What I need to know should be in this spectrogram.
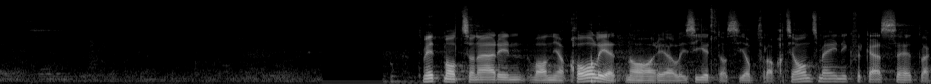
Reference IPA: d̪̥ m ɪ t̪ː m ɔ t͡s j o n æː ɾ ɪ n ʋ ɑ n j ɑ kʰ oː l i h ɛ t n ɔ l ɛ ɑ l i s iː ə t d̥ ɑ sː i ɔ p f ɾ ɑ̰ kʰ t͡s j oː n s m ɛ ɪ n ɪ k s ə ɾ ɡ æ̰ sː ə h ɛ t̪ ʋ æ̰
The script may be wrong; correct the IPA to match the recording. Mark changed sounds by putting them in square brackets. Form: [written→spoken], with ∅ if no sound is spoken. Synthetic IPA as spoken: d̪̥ m ɪ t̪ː m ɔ t͡s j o n æː ɾ ɪ n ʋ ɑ n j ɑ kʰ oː l i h ɛ t n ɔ [l→ɾ] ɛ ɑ l i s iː ə t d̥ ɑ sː i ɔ p f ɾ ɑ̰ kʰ t͡s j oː n s m ɛ ɪ n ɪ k [s→f] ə ɾ ɡ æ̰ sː ə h ɛ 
